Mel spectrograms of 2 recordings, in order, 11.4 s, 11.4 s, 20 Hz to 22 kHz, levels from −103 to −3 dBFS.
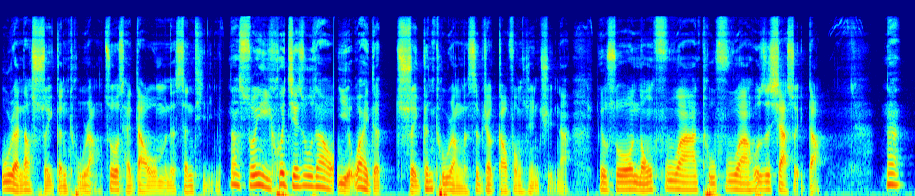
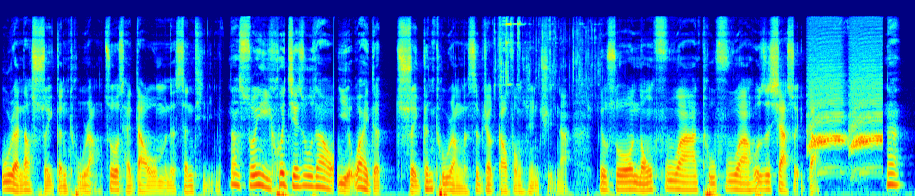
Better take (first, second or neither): first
